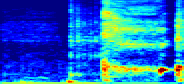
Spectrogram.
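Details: A short throat-clearing sound, then one harsh cough burst with a brief second burst, from a child who says they are sick; cough.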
